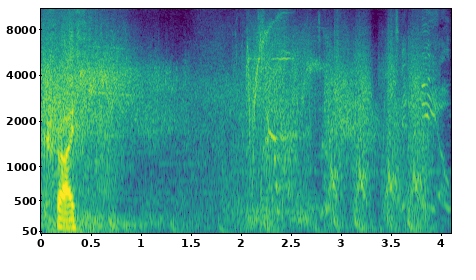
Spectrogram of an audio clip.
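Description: Punches thud and crack in quick bursts.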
